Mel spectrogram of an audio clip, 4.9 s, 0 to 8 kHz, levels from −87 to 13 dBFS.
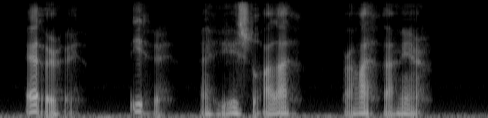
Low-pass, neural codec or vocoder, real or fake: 7.2 kHz; autoencoder, 22.05 kHz, a latent of 192 numbers a frame, VITS, trained on many speakers; fake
